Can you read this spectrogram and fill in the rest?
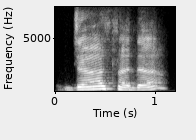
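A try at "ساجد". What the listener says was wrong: Kebalik hurufnya. seringkali itu huruf-hurufnya pindah tempat. Yang pertama jadi kedua, yang kedua jadi pertama. Nah, harus ingat hurufnya apa saja.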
